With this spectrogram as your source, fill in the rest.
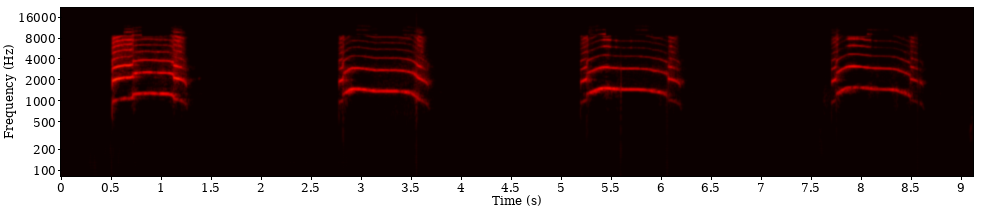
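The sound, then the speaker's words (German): A predator call lure imitates a bleating fawn: four high, nasal, wavering bleats, each just under a second long, repeated at steady intervals with silence between and no talking. “machst man Kids viel damit. Dann kommt der Fuchs auch.”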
